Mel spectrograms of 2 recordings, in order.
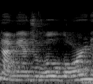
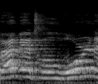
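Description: First: It is said in a news anchor voice. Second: It is said in a game show host voice.

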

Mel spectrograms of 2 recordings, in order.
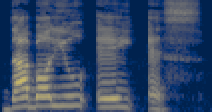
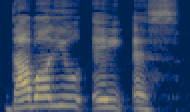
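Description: Both takes have the same delivery.

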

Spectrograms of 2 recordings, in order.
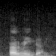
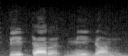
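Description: First: The word begins directly with a t sound. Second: The word begins with an audible p sound. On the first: The speaker calls it right. "পিটা silent থাকবে, এখানে বলবো টার্মিগান" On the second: The speaker calls it wrong. "পিটার মিগান নয়"

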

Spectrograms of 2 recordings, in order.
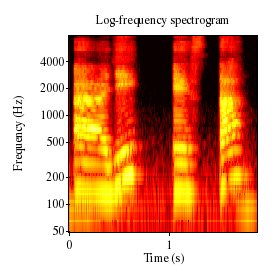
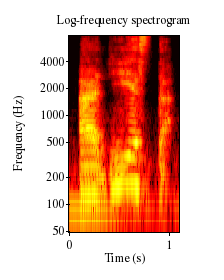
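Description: First: The two meeting vowels are in separate syllables. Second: The two meeting vowels merge into one syllable. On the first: "en vez de decir allí está" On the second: "con esta unión de las 2 vocales, se forma una SINALEFA"

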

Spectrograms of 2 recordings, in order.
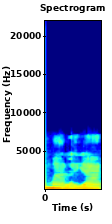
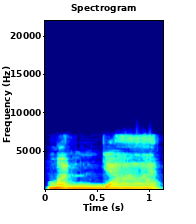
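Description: First: The first syllable is a plain open 'ma'. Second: The first syllable ends with an n sound. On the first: The speaker calls it wrong. "ไม่ใช่มารยาทนะคะ" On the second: The speaker calls it right. "อ่านว่า"

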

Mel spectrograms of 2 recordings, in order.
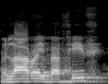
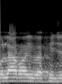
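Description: First: The vowel of 'la' is held long. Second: The vowel of 'la' is kept short. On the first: There is no doubt in it. The speaker calls it right. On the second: There is certainly doubt in it. The speaker calls it wrong.

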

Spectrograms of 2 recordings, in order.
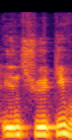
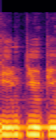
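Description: First: The middle consonant is an S sound. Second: The middle consonant is a T sound. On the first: The NASA host says it this way. The speaker calls it right. "তাদের জানিয়ে রাখি এটা ইনসুয়েটিভ হবে" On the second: Some viewers say it this way. The speaker calls it wrong. "অনেকে আমাদের comment বক্সে লিখেছে ইনটিউটিভ হবে"

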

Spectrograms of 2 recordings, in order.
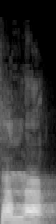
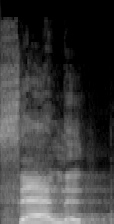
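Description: First: The word is said the Thai way. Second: The word is said the English way. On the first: The speaker calls it wrong. "ไม่สลัดนะ" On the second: The speaker calls it right. "จะอ่านออกเสียงเป็น"

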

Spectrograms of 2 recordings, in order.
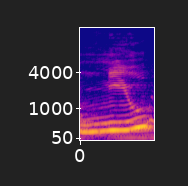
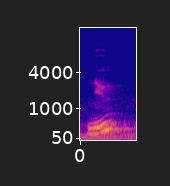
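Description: First: The vowel glides clearly from 'ee' to 'oo'. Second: The vowel is in-between, with rounded lips. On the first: The speaker calls it wrong. "e também não é um new e news" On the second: The speaker calls it right. "É tipo new, com biquinho"

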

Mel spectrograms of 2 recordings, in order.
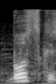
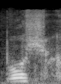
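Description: First: The middle consonant is a plain s sound. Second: The middle consonant is an sh sound. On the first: The speaker calls it wrong. "ボスクじゃなくて" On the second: The speaker calls it right. "ボシュクって言いましょう"

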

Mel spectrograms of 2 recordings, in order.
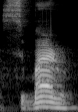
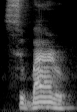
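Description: Both takes have the same delivery.

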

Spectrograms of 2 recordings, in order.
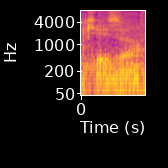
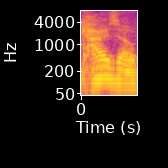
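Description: First: The first syllable sounds like 'kay'. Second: The first syllable sounds like 'kai'. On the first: This is how the owner says the name. The speaker calls it right. "I'm like" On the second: This is how other people say the name. The speaker calls it wrong. "everyone's like"

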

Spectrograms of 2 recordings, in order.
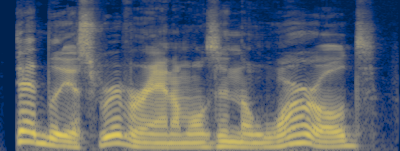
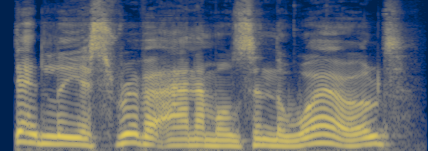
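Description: First: It is said without an Australian accent. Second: It is said in an Australian accent.

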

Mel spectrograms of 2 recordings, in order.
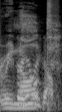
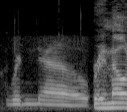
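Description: First: The name is said an English way. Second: The name is said the French way. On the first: The speaker calls it wrong. "not Renault" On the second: The speaker calls it right. "It's French"

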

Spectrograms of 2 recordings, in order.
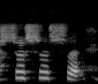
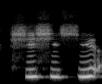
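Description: First: The sh sound is hard, with no i-like glide. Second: The sh sound is softened, with an i-like glide. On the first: The speaker calls it right. "а ш-ш-ш" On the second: The speaker calls it wrong. "Не ші-ші-ші"

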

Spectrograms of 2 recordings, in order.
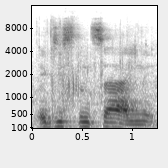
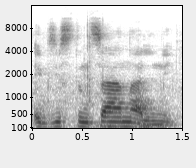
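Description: First: The word ends in -tsialny, without an extra syllable. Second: The word ends in -tsionalny, with an extra syllable.

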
